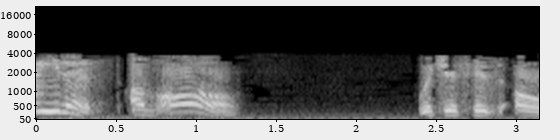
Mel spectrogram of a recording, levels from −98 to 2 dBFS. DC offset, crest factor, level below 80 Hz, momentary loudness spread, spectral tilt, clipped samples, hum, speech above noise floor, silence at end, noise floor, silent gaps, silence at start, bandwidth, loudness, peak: under 0.1%; 14 dB; -52 dBFS; 7 LU; -8.5 dB/octave; under 0.1%; none; 33 dB; 0 s; -55 dBFS; none; 0 s; 4 kHz; -22 LUFS; -8 dBFS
